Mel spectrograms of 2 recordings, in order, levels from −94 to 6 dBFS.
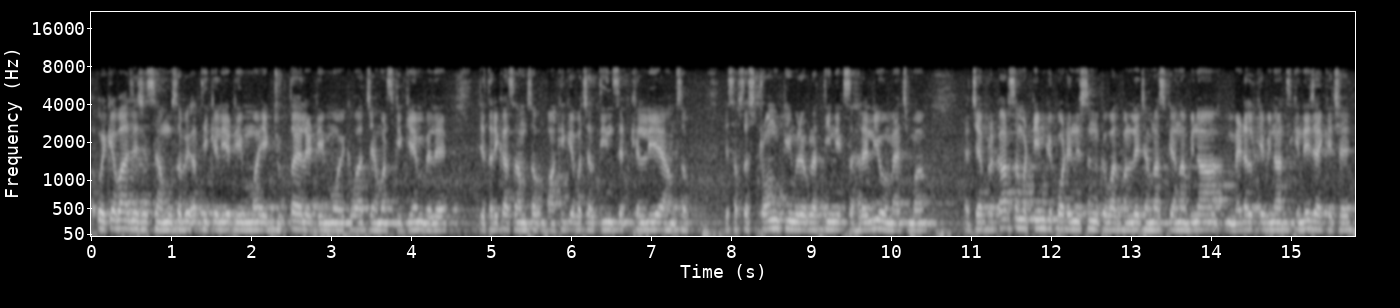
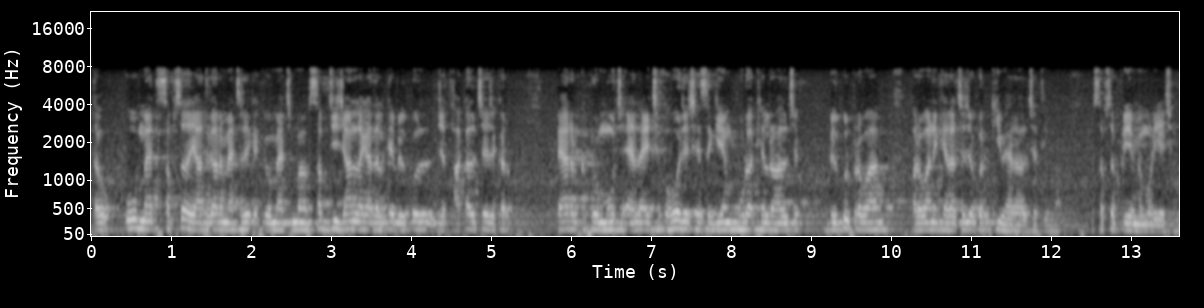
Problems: background sounds at intervals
